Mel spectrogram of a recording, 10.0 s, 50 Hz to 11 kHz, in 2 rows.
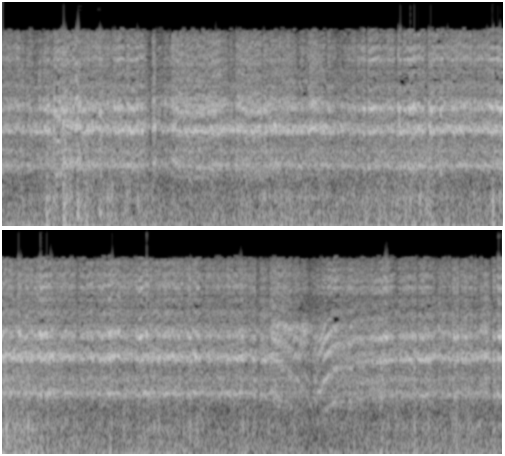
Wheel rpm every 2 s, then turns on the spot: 220, 230, 230, 200, 220.
none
